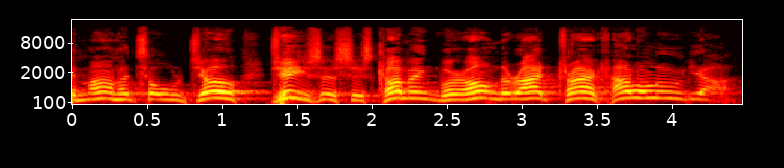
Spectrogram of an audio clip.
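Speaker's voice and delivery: high, loud, rejoicing; joyful exclamation. Retold or imitated. Son told to cheer his comatose mother, high and loud. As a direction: shout the good news to her.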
